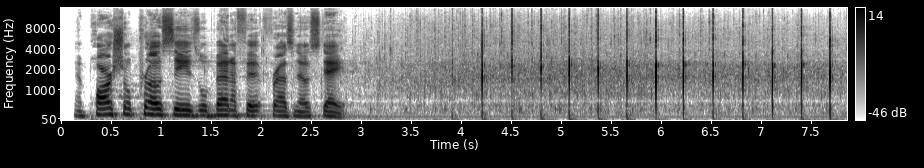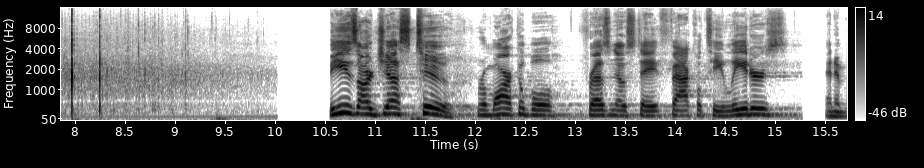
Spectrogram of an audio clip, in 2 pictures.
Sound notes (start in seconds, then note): 2.6 audience applauds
